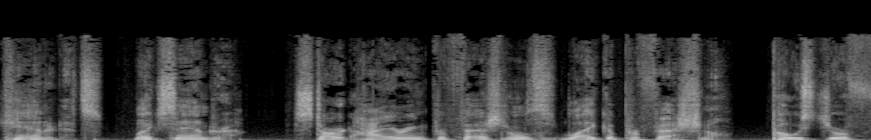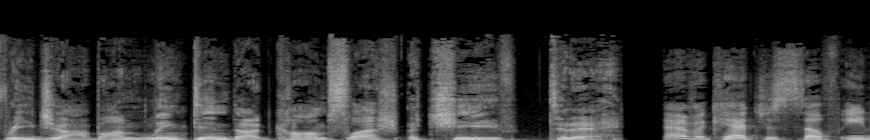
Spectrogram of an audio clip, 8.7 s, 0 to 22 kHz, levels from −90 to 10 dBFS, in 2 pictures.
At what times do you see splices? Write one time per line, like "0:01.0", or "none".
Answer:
0:07.5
